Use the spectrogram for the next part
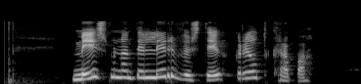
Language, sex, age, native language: Icelandic, female, 40-49, Icelandic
